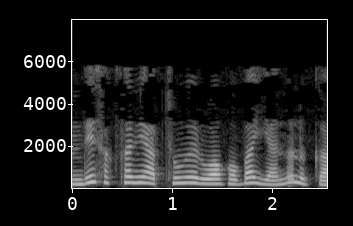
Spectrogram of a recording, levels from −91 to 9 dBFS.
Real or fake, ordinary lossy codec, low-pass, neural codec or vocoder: real; MP3, 24 kbps; 7.2 kHz; none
